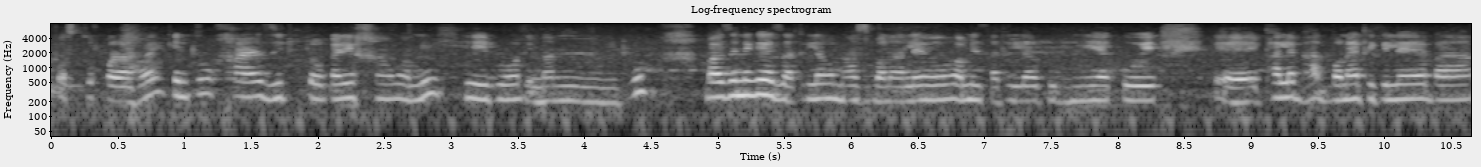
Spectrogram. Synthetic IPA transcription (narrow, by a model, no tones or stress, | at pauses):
pɔst̪ut̚kɔɹaɦɔjkintuxaɹzitu̥tɔɹkaɹixʰaʊ̃amixejbʊɹɔtimannidʱubazɛnɛkɔjzatilaʊmasbɔnalɛʊamizatilawtudʱunijakoj | pʰalɛbʱat̚bɔnajtʰakilɛba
